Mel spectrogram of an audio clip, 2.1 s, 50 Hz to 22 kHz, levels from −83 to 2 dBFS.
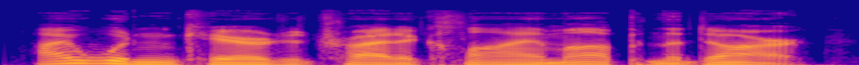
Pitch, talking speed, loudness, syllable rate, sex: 110 Hz, 305 wpm, -17 LUFS, 5.8 syllables/s, male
